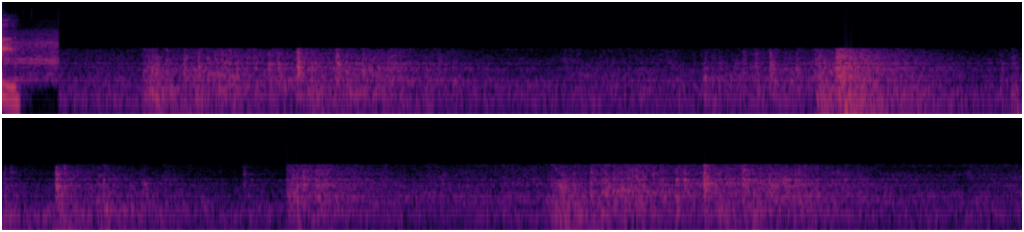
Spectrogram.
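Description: Muffled whirring and rattling of a Hot Wheels Criss Cross Crash motorized toy track running, with a few louder swells as the plastic mechanisms work.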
